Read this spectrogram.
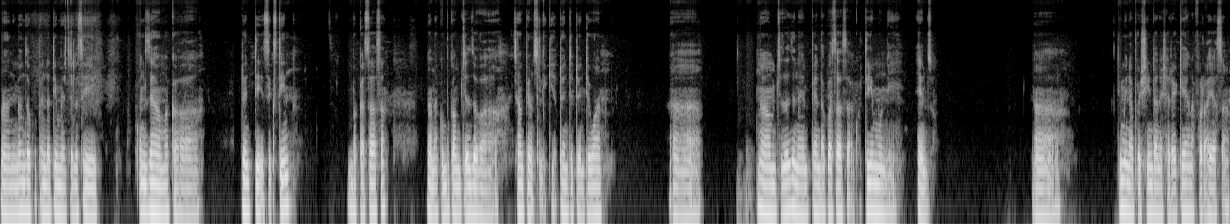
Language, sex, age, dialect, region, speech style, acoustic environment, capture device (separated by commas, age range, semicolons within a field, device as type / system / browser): Swahili, male, 25-34, Kenya - Nairobi Sheng-influenced, Kenya, relaxed, people talking, mobile / Linux / Chrome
